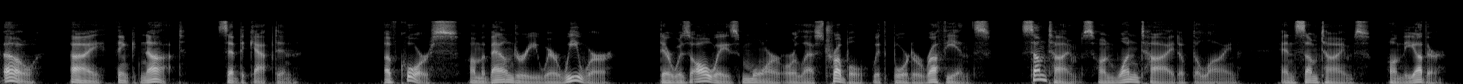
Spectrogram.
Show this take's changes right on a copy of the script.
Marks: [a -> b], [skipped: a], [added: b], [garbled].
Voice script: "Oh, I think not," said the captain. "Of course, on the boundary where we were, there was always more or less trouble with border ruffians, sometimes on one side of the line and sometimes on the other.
"Oh, I think not," said the captain. "Of course, on the boundary where we were, there was always more or less trouble with border ruffians, sometimes on one [side -> tide] of the line and sometimes on the other.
